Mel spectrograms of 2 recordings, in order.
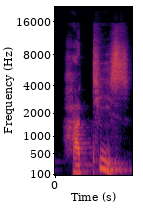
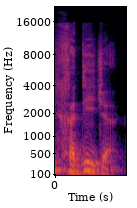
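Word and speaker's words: Hatice: I would say Hatis for that. No, it's actually Khadija.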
